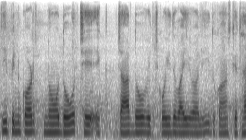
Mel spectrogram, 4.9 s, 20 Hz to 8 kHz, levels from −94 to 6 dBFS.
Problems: none marked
